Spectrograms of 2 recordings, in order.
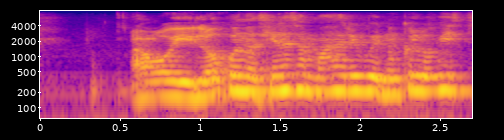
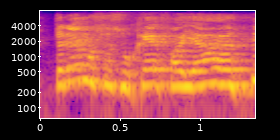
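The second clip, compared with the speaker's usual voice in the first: mock extortionist threat; 9 semitones higher than usual. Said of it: "Ya cambiaba de estrategia el vato".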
